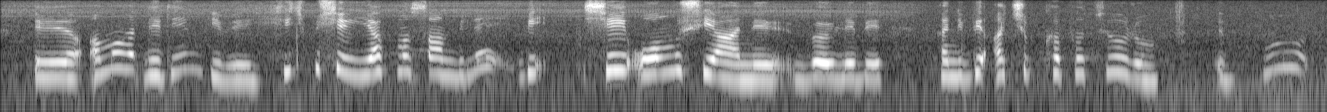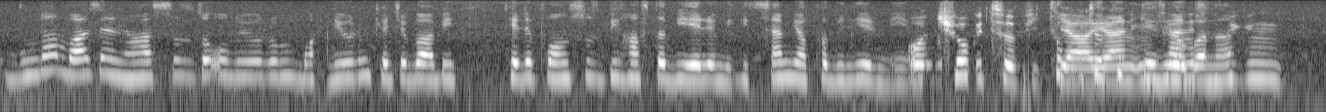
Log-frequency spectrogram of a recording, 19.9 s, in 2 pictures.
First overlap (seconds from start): 17.8 s

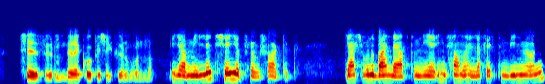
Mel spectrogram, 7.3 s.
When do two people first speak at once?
none

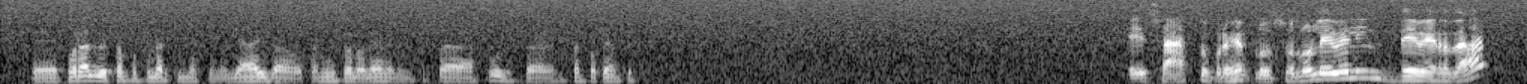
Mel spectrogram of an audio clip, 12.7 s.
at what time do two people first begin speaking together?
none

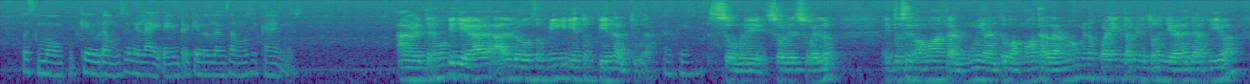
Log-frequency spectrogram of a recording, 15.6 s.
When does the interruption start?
none

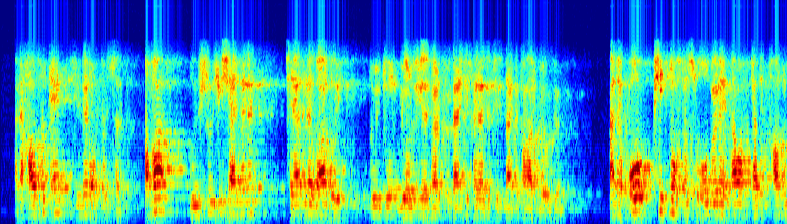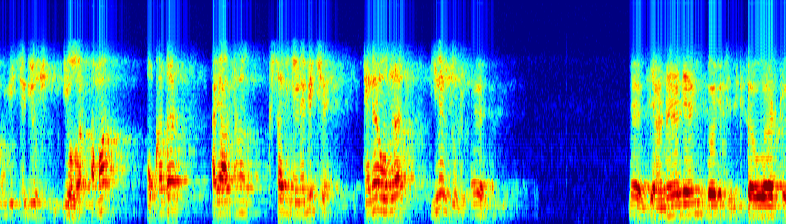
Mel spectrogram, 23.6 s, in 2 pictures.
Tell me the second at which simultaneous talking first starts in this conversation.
none

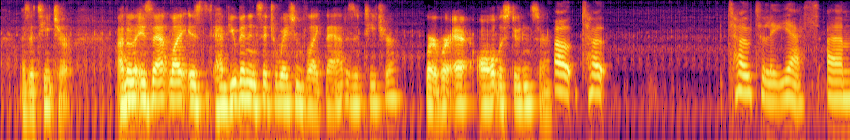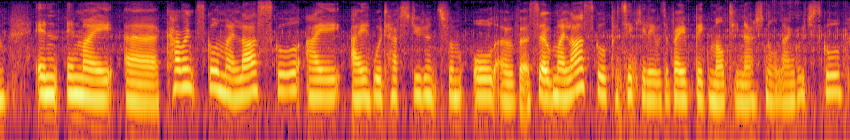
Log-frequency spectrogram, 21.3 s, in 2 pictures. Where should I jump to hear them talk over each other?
none

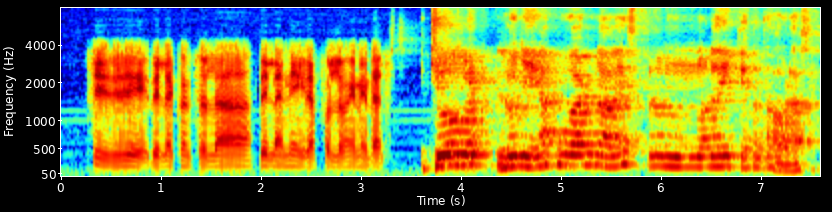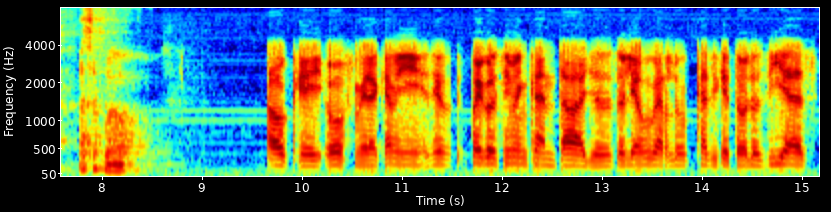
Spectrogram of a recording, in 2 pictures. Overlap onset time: none

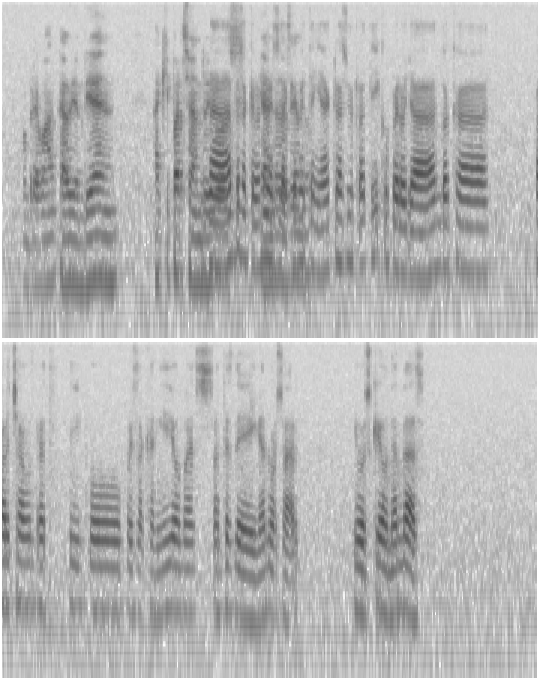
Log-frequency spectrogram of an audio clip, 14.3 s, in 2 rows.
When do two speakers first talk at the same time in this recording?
2.8 s

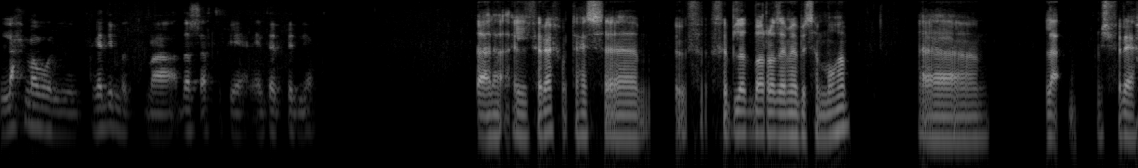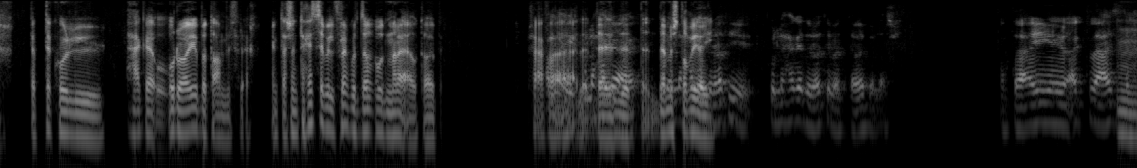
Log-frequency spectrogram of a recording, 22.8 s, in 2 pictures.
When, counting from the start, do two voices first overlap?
16.8 s

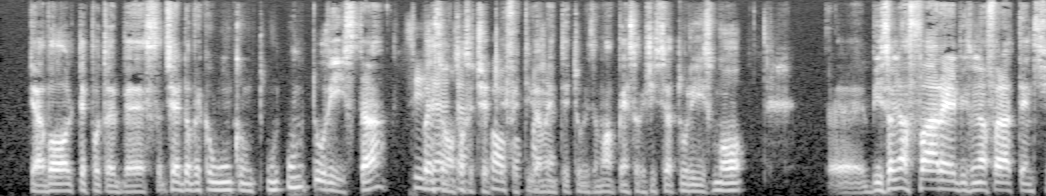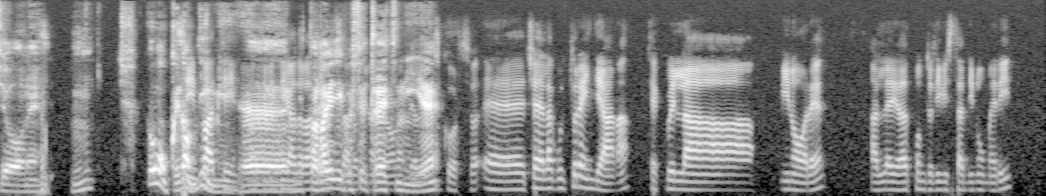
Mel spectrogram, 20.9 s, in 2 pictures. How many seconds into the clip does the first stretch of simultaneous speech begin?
4.2 s

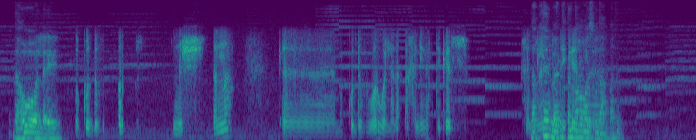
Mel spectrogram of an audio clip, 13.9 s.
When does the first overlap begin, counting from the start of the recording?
10.6 s

